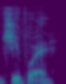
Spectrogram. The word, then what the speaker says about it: Ojibwe: Someone recently told me how I'm supposed to pronounce that. I can't. Ojibwe.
